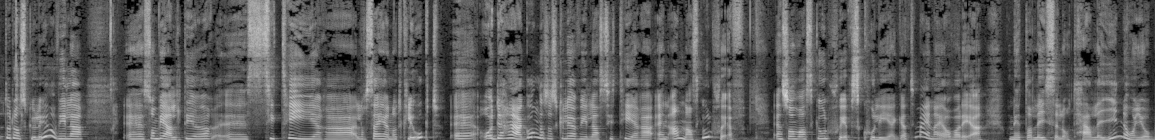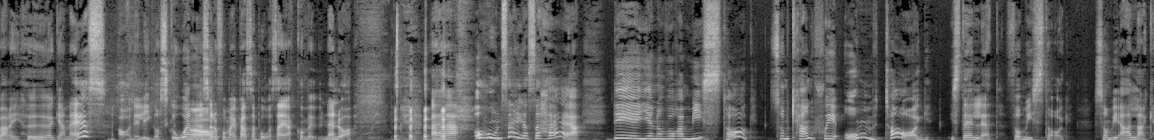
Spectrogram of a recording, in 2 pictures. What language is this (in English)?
Swedish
